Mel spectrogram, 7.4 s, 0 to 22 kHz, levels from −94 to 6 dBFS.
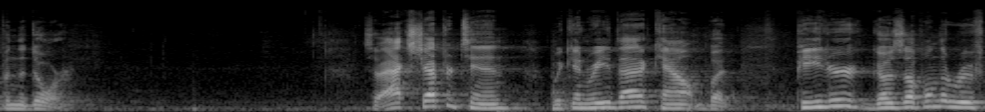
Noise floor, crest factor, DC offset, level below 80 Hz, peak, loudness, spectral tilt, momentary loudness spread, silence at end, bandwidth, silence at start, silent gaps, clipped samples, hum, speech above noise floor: -66 dBFS; 22 dB; under 0.1%; -72 dBFS; -12 dBFS; -33 LUFS; -4.5 dB/octave; 12 LU; 0 s; 15.5 kHz; 0 s; none; under 0.1%; none; 33 dB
